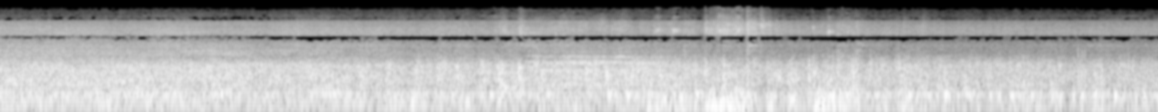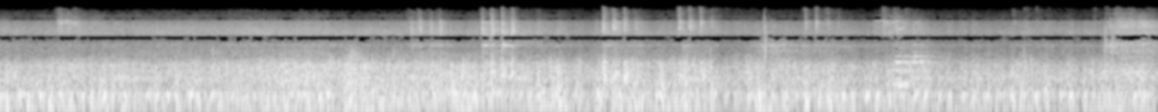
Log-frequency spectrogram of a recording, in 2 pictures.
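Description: Passenger train running, heard from an open coach door or window: steady rolling noise of the wheels on the track, with clicks and clatter as the wheels cross rail joints and points, more often in the second half.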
